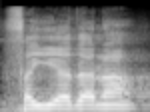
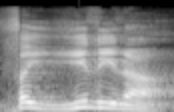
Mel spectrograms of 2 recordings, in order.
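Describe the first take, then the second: First: The vowel after the doubled y is 'a'. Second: The vowel after the doubled y is 'i'. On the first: The speaker calls it wrong. "सैयदना नहीं" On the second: The speaker calls it right. "सही है, सैयदीना"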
